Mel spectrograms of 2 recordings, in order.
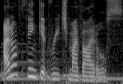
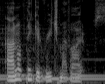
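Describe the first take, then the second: First: It is read in the speaker's natural voice. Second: It is read in a put-on male voice. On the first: The speaker calls it wrong. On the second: The speaker calls it right.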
